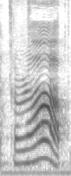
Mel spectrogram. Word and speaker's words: crop: biệt cho các bạn, đó là crop. Như vậy đó là o ngắn crop. O ngắn thì chúng ta đọc giống như âm o của tiếng Việt nhưng ngắn hơn, bật nhanh hơn, crop crop crop.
